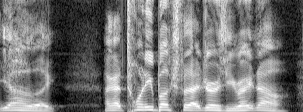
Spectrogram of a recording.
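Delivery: high-pitched hollering. Retelling shouting from a park train cart to a guy in a jersey, retelling a yell. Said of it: "I'm yelling like out of the thing".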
